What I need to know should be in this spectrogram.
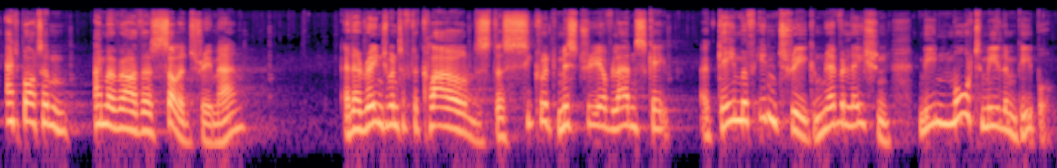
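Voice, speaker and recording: An actor playing a proud, eloquent, solitary gentleman who relishes games, in a theatrical audio drama style. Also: a little high. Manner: grandiloquent, theatrical. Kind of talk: full-cast audio drama acting of a stage play. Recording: long hall reverb.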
